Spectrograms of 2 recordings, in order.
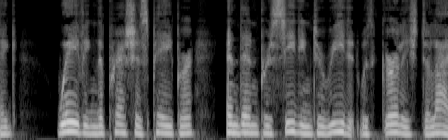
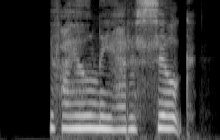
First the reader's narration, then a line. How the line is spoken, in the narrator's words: sighed Meg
